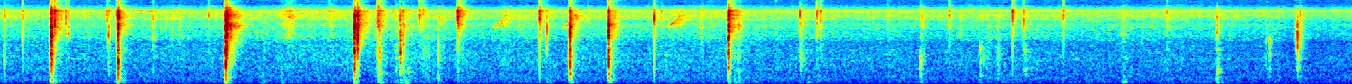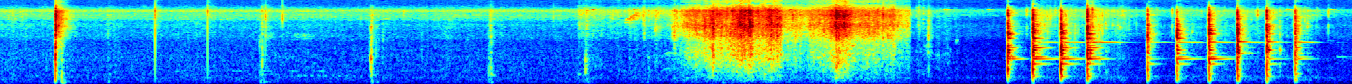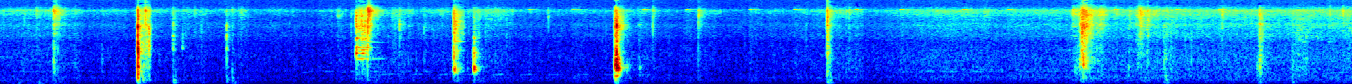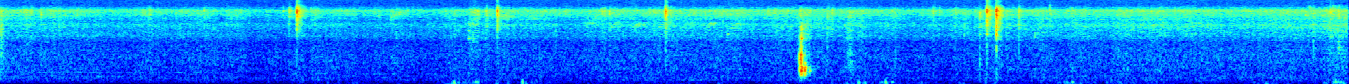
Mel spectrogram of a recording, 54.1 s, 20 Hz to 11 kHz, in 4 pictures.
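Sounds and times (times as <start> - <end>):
wood being chopped: 2.2 - 2.5, 23.6 - 26.7, 28.4 - 28.6
rustling scrape: 20.1 - 22.6.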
